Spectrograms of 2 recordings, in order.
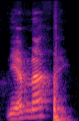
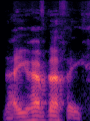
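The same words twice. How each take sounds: First: High, louder mocking echo with a rising end; mock repeat. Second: Said in the usual way. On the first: Host echoing a viewer's comment for laughs, high mocking repeat. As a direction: repeat the punchline pitched way up.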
